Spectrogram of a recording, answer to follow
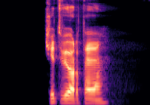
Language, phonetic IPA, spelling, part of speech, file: Russian, [t͡ɕɪtˈvʲɵrtəjə], четвёртая, adjective / noun, Ru-четвёртая.ogg
- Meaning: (adjective) nominative feminine singular of четвёртый (četvjórtyj); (noun) fourth part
